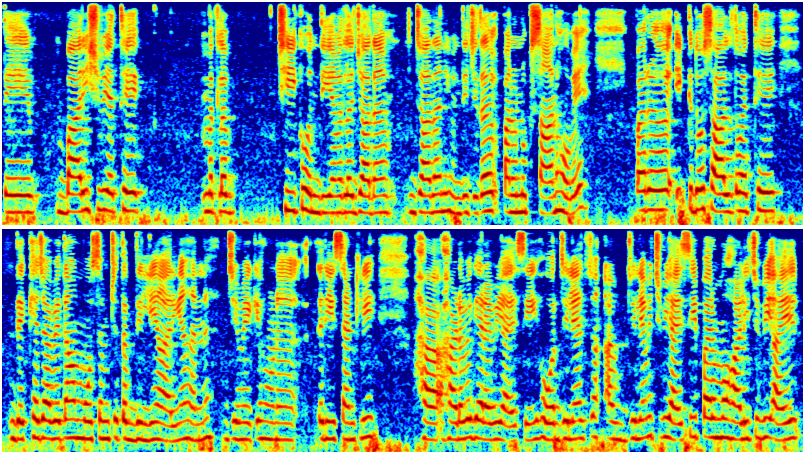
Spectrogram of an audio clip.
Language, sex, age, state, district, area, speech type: Punjabi, female, 18-30, Punjab, Mohali, rural, spontaneous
